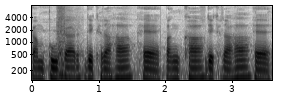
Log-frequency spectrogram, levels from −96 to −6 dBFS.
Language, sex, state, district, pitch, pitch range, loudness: Hindi, male, Uttar Pradesh, Hamirpur, 115 Hz, 110-120 Hz, -15 LUFS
